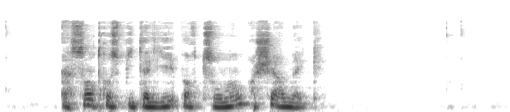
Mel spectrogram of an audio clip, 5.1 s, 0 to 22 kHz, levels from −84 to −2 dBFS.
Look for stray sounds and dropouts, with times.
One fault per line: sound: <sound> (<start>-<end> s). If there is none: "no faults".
no faults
